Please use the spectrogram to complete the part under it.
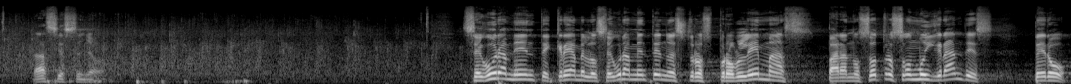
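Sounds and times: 
audience applause: 0.0s - 4.7s
speech: 0.3s - 1.2s, 4.7s - 10.7s.

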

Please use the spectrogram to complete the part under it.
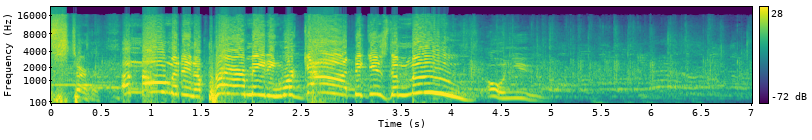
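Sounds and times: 
speech: 0.2s - 5.0s
audience clapping hands: 2.2s - 6.9s.

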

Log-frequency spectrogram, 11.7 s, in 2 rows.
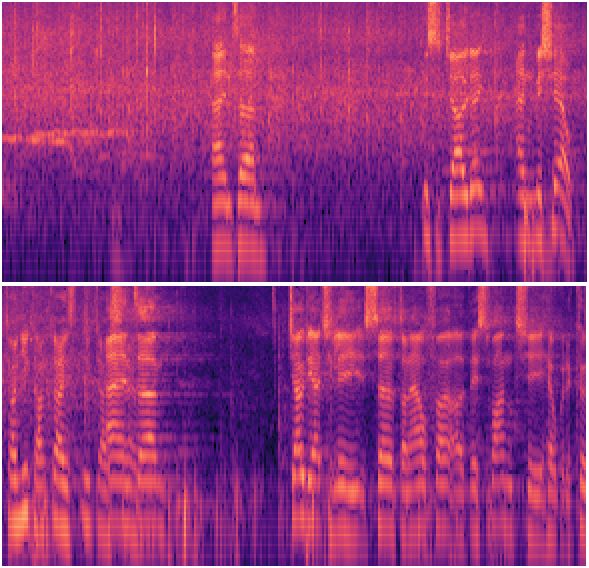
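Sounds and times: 
loud voiced whoop: 0.0s - 1.5s
crowd applauding: 0.0s - 7.4s
speech: 2.1s - 2.8s, 4.2s - 7.6s, 8.7s - 11.6s.

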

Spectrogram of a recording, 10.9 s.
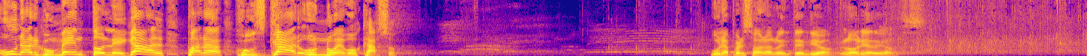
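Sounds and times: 
speech: 0.2s - 4.1s, 7.1s - 9.3s
audience applause: 6.0s - 10.8s.

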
